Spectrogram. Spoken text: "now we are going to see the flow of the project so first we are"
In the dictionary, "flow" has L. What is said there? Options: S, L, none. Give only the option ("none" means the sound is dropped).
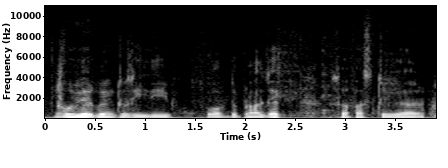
none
